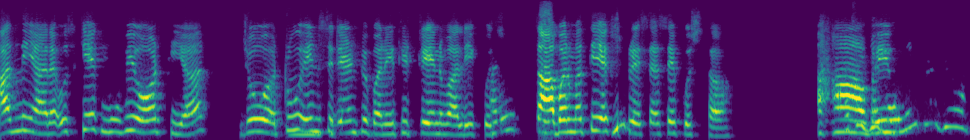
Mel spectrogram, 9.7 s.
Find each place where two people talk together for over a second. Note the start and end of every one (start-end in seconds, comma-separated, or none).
none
